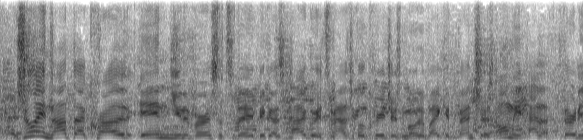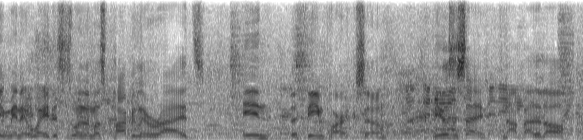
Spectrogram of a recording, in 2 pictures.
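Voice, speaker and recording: A man at a very fast pace with ordinary pitch variation, music in the background. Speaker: theme park vlogger. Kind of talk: casual vlog chat. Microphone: phone near.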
